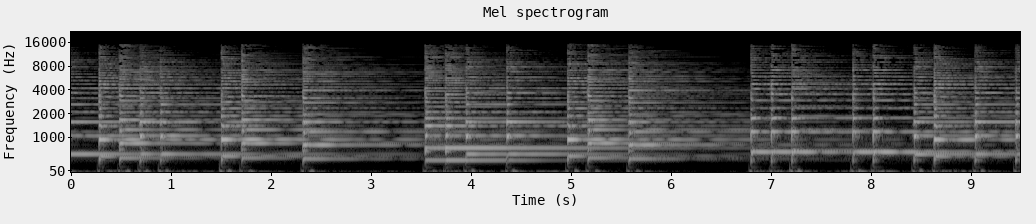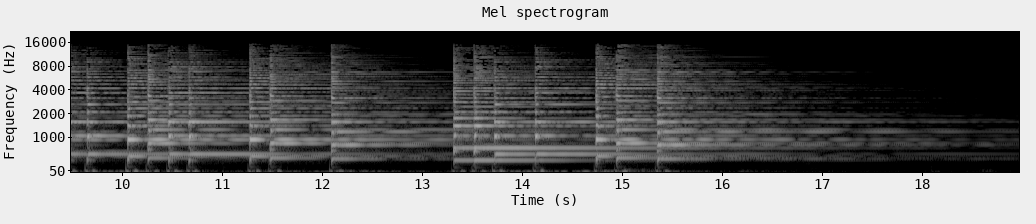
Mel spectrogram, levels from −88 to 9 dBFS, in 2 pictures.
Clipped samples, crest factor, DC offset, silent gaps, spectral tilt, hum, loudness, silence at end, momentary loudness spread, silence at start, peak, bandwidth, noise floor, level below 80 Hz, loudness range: under 0.1%; 20 dB; under 0.1%; none; 1.5 dB/octave; none; -28 LUFS; 1.3 s; 16 LU; 0 s; -12 dBFS; 15.5 kHz; -65 dBFS; -64 dBFS; 3 LU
